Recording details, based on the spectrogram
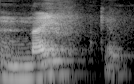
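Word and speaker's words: knife: का यूज करते हैं इस के का यूज हम नहीं करते के साइलेंट रहेगा साइलेंट रहेगा के साथ में आता है आपके सिर्फ वर्ड बनाने के लिए ठीक है किसके किस लिए आता है वर्ड बनाने के लिए आता हैट मीन ये के साइलेंट रहेगा तो के साइलेंट तो बाकी पढ़ेंगे नाइफ क्या पढ़ेंगे नाइफ तो नाइफ है इस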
